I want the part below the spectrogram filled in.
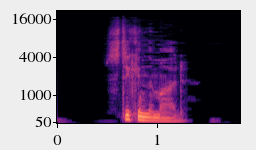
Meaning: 1. A person unwilling to participate in activities; a curmudgeon or party pooper 2. More generally, one who is slow, old-fashioned, or unprogressive; an old fogey
- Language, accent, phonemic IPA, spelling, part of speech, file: English, Australia, /ˈstɪk.ɪn.ðəˌmʌd/, stick in the mud, noun, En-au-stick in the mud.ogg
